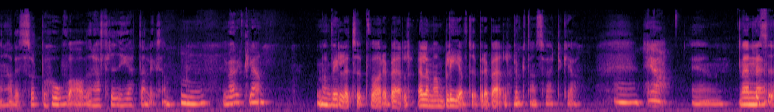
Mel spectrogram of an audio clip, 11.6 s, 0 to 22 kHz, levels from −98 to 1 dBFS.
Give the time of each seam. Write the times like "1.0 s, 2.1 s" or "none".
7.7 s, 9.6 s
